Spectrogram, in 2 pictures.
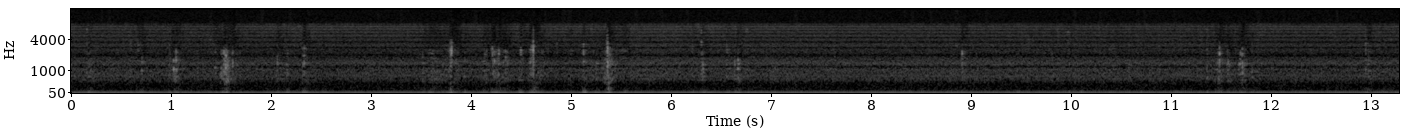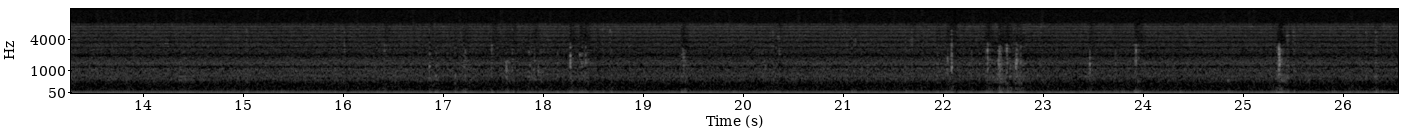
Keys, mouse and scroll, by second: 0.5 click, 0.9-2.0 middle drag, 2.0 r, 6.1 click, 6.4-8.7 middle drag, 8.7 click, 9.8 click, 10.5-11.5 middle drag, 11.5 alt+z, 11.7-14.7 middle drag, 14.8-16.3 drag, 16.3-17.0 middle drag, 17.0 Tab, 17.4 middle click, 17.7-18.2 scroll up 1, 18.2 ctrl+r, 20.9-22.5 drag, 22.5 g, 26.1-26.5 drag.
